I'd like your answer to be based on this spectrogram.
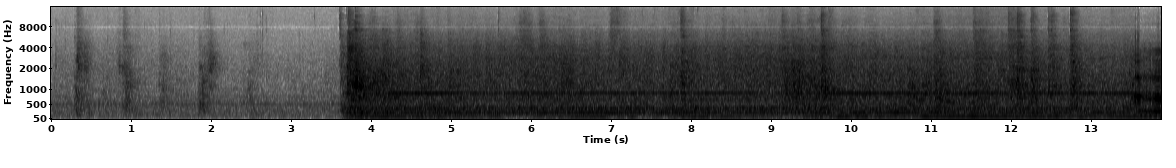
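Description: A motorized garage door starting up after a few quiet taps, then a loud steady mechanical hum and rumble with rattling that runs continuously for about ten seconds, close by.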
